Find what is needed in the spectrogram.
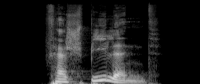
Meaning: present participle of verspielen
- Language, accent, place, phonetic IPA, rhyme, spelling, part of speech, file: German, Germany, Berlin, [fɛɐ̯ˈʃpiːlənt], -iːlənt, verspielend, verb, De-verspielend.ogg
